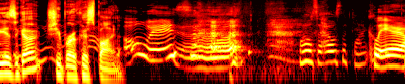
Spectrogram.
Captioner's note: chuckles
